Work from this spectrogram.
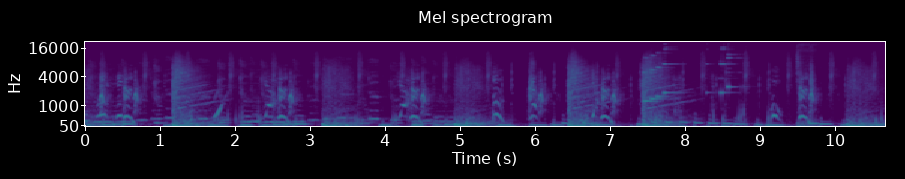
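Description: Repeated thuds and crashes of Mario ground-pounding in Super Mario Sunshine, mixed in with busy game sound effects and music. The impacts come in a rapid, irregular series and stay at moderate loudness throughout.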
